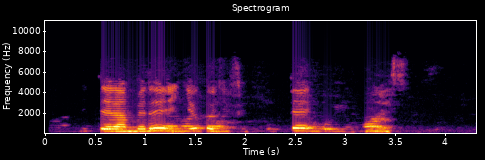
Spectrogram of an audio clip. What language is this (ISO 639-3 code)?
kin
